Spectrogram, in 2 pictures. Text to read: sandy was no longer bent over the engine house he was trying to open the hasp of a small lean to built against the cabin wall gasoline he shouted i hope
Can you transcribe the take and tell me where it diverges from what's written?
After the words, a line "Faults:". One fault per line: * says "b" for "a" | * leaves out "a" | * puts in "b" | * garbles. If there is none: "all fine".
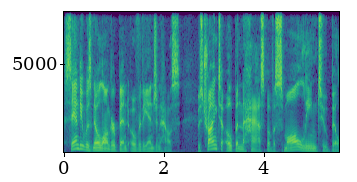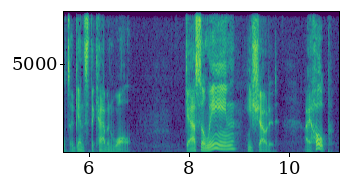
sandy was no longer bent over the engine house was trying to open the hasp of a small lean to built against the cabin wall gasoline he shouted i hope
Faults:
* leaves out "he"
